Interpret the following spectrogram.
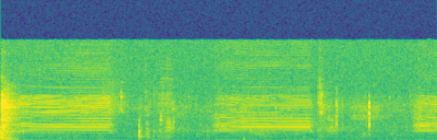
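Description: Mobile phone vibrating for an incoming call, buzzing in bursts of about a second with gaps of about a second between them.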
